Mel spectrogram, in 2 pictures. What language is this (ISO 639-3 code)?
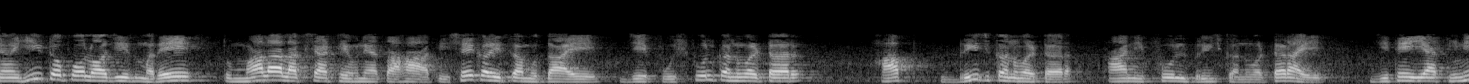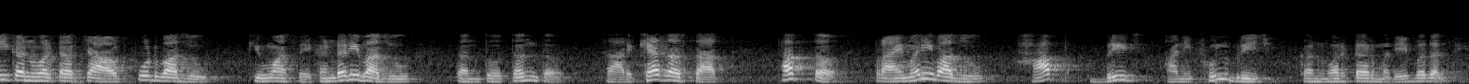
mar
